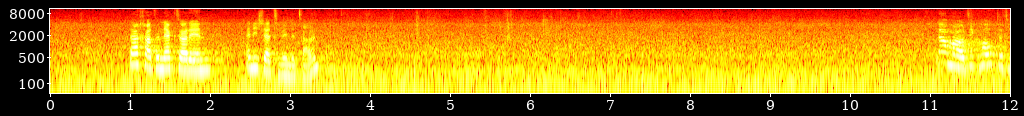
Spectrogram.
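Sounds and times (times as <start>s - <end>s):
background hiss: 0.0s - 12.0s
low hum: 1.4s - 10.5s.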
